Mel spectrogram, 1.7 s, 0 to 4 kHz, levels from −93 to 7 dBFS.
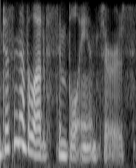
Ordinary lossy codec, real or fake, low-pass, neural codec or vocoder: Opus, 32 kbps; real; 3.6 kHz; none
